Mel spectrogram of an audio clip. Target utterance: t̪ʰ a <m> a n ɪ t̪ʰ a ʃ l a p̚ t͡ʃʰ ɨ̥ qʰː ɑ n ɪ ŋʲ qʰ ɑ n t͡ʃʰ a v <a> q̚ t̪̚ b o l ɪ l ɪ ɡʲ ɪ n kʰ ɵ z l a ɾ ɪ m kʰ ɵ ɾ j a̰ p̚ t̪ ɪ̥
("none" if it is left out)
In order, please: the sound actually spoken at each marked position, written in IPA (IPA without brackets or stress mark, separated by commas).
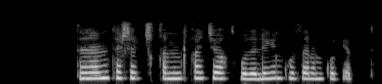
n, ɑ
